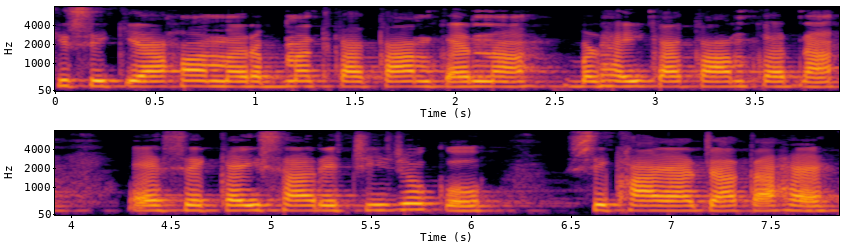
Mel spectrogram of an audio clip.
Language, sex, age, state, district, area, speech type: Hindi, male, 30-45, Uttar Pradesh, Sonbhadra, rural, spontaneous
